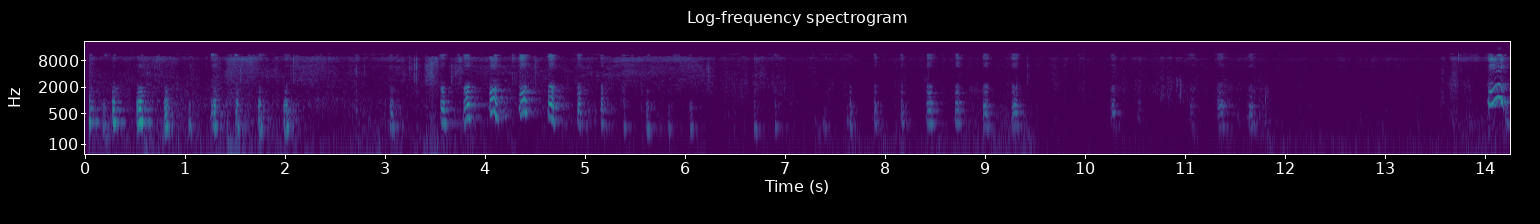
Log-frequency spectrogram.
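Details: Labrador Retriever puppies, 16 days old, from a Z2 litter, heard indoors: a rapid run of soft, short whimpering and grunting squeaks, several voices overlapping, fading quieter toward the end.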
